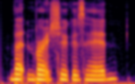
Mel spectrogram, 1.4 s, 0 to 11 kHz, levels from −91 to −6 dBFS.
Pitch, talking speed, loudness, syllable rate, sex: 185 Hz, 220 wpm, -18 LUFS, 5.8 syllables/s, female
